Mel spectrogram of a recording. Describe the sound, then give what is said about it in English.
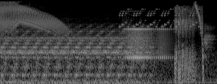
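Synthetic sci-fi scanning effect for a robot's x-ray scan: layered electronic tones with a high, falling whine and steady buzzing pulses, ending in a sharp sweeping burst, with no voices. “Now, I'll scan you with my x-rays”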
